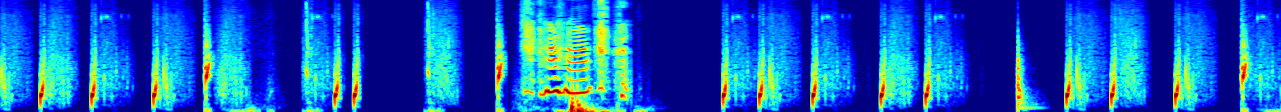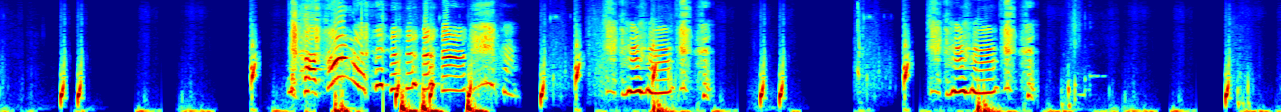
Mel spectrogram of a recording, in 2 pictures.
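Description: Short game chimes and pops sound as outfits change.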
